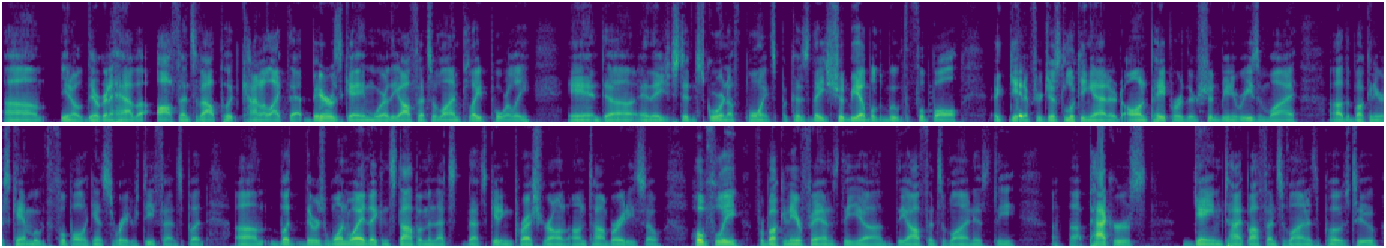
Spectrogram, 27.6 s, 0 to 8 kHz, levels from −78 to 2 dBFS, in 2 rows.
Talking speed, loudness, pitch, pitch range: 230 wpm, -25 LUFS, 85 Hz, 75-95 Hz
